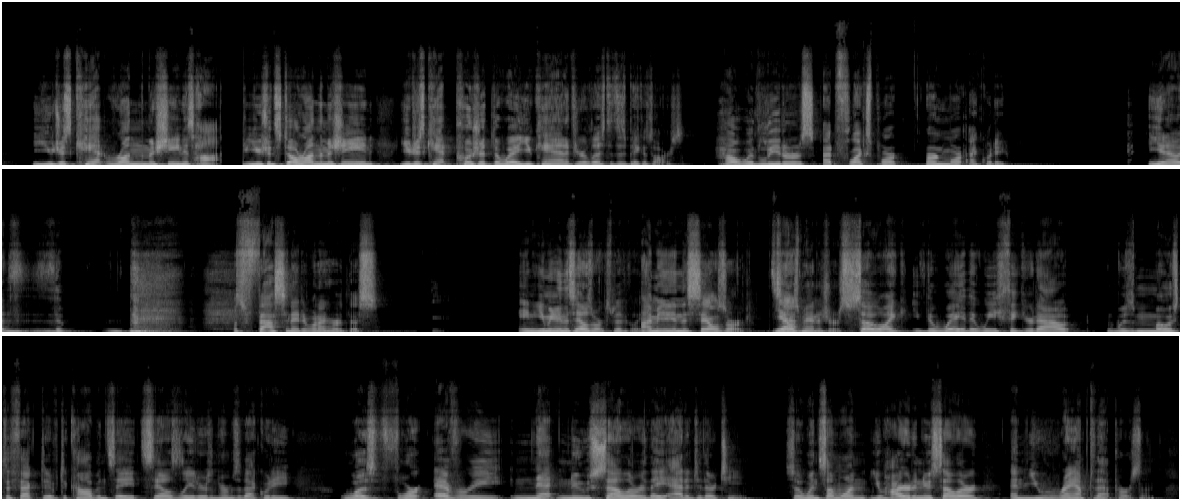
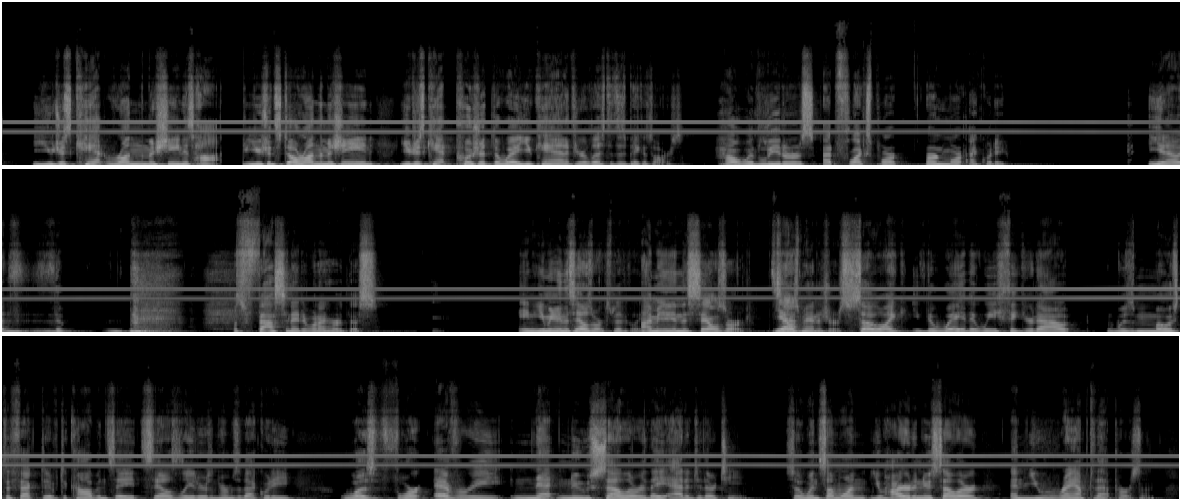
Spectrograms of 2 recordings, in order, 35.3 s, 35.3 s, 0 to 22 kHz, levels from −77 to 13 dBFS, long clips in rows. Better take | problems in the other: first | high-pitched whine; loud; throughout; 6 kHz, 9 dB below the speech

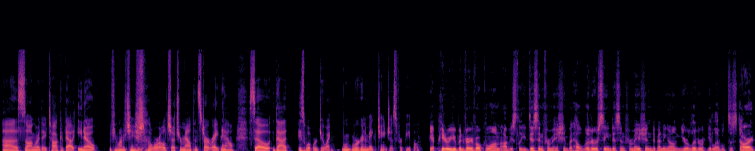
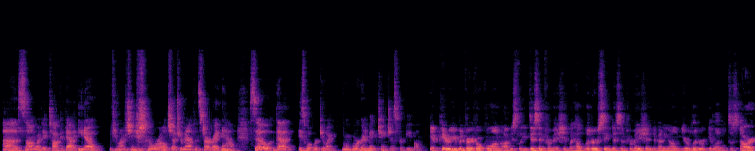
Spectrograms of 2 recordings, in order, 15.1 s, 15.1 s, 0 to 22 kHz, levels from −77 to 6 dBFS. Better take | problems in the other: first | room echo; slight; dies away in 0.3 s // off-mic speech; far

